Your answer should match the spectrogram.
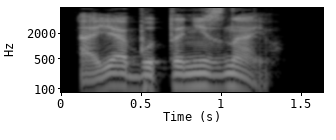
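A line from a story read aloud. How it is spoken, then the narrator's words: Angry snap. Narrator (Russian): зло огрызнулся Андрей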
